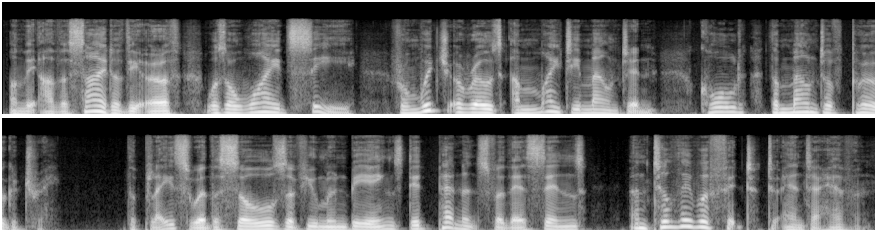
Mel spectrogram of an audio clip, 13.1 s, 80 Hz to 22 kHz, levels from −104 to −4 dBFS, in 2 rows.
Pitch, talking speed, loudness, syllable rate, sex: 120 Hz, 190 wpm, -19 LUFS, 5.3 syllables/s, male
